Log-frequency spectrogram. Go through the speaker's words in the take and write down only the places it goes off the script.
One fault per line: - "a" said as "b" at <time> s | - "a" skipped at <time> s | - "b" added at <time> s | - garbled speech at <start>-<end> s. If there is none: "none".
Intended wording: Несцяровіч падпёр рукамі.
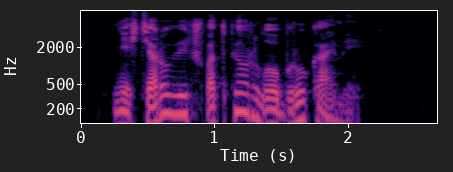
- "лоб" added at 1.4 s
